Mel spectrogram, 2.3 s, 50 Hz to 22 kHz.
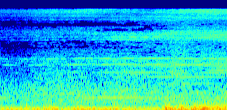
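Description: Eachine Mini BF109 400mm RC warbird flying at about half throttle, a steady whining motor and propeller drone carrying at moderate distance and swelling slightly toward the end.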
